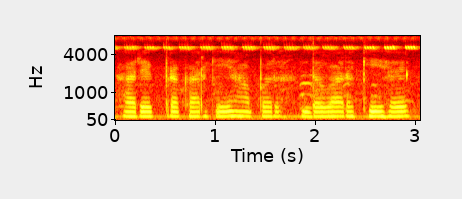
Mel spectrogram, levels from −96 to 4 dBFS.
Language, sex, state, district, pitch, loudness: Hindi, male, Maharashtra, Gondia, 165 Hz, -15 LUFS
